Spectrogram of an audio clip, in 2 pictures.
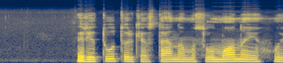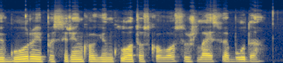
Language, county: Lithuanian, Vilnius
